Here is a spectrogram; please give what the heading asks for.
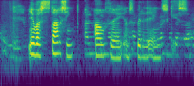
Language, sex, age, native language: Icelandic, female, 13, Icelandic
